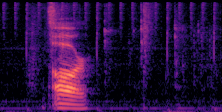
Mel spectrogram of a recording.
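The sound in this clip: Someone presses keys on a computer keyboard to test them, producing a quick run of light clicks around a brief voice.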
